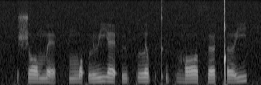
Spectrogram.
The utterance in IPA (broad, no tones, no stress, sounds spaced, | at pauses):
ʃ ɔ m ɛ | m ɔ ʔ l ʉ j ɛ ʔ ʉ p l ə p kʼ ʉ p ɦ ɔ θ œ ǃ ə j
